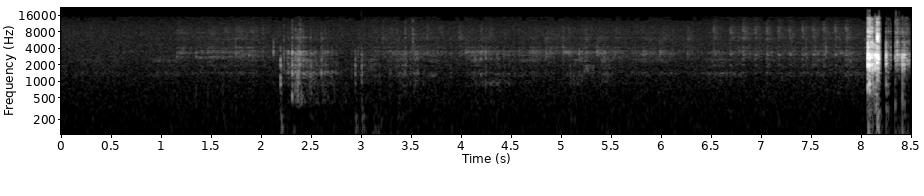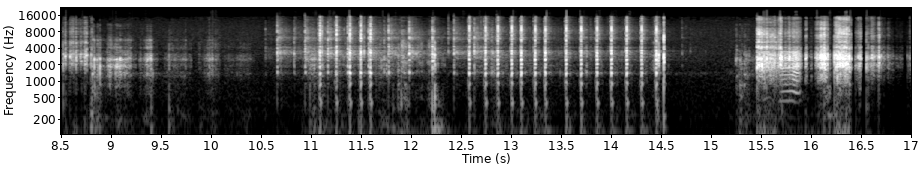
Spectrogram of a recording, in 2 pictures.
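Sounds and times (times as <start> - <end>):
paintball marker shots: 10.6 - 14.6.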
